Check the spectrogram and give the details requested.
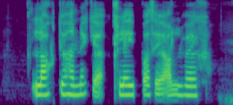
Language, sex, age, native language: Icelandic, female, 13, Icelandic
